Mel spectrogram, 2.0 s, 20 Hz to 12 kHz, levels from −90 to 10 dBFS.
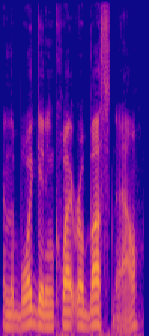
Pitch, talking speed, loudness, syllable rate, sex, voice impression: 125 Hz, 210 wpm, -19 LUFS, 5.4 syllables/s, male, masculine, middle-aged, slightly tensed, powerful, bright, muffled, slightly raspy, intellectual, mature, friendly, wild, slightly strict, slightly modest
